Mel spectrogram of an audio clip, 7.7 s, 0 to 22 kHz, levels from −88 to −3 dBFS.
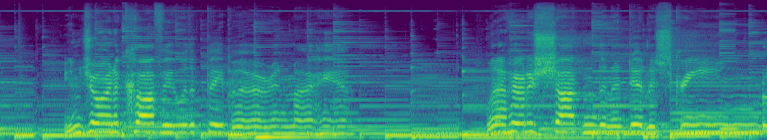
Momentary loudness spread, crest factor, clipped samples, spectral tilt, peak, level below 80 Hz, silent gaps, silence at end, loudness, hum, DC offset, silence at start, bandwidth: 6 LU; 14 dB; under 0.1%; -6.5 dB/octave; 0 dBFS; -34 dBFS; none; 0 s; -14 LUFS; none; under 0.1%; 0 s; 18 kHz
